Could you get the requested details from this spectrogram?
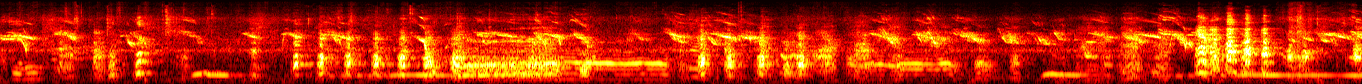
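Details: Chickens at feeding time: busy overlapping clucks and chattering calls from several birds, with longer level drawn-out tones breaking through between the rapid clucking.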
